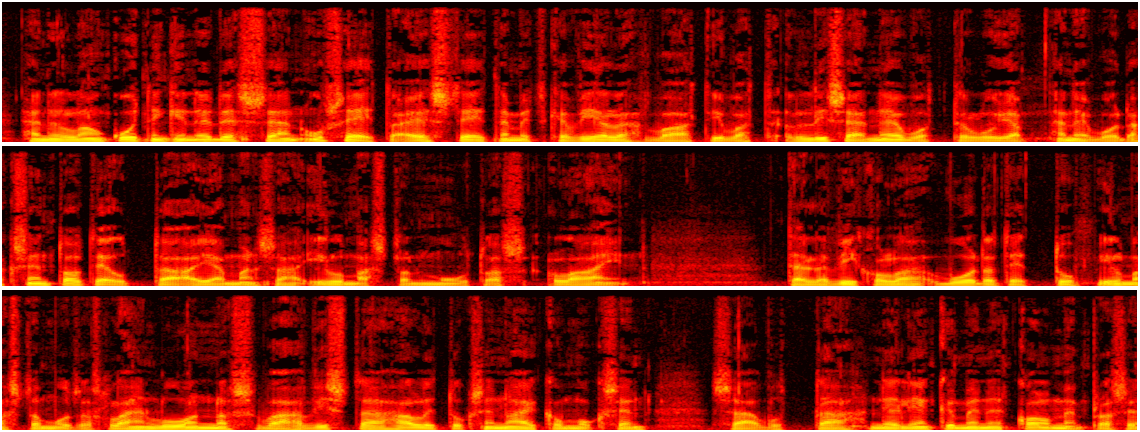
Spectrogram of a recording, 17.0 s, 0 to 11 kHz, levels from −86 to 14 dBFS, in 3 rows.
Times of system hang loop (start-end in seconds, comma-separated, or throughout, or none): none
